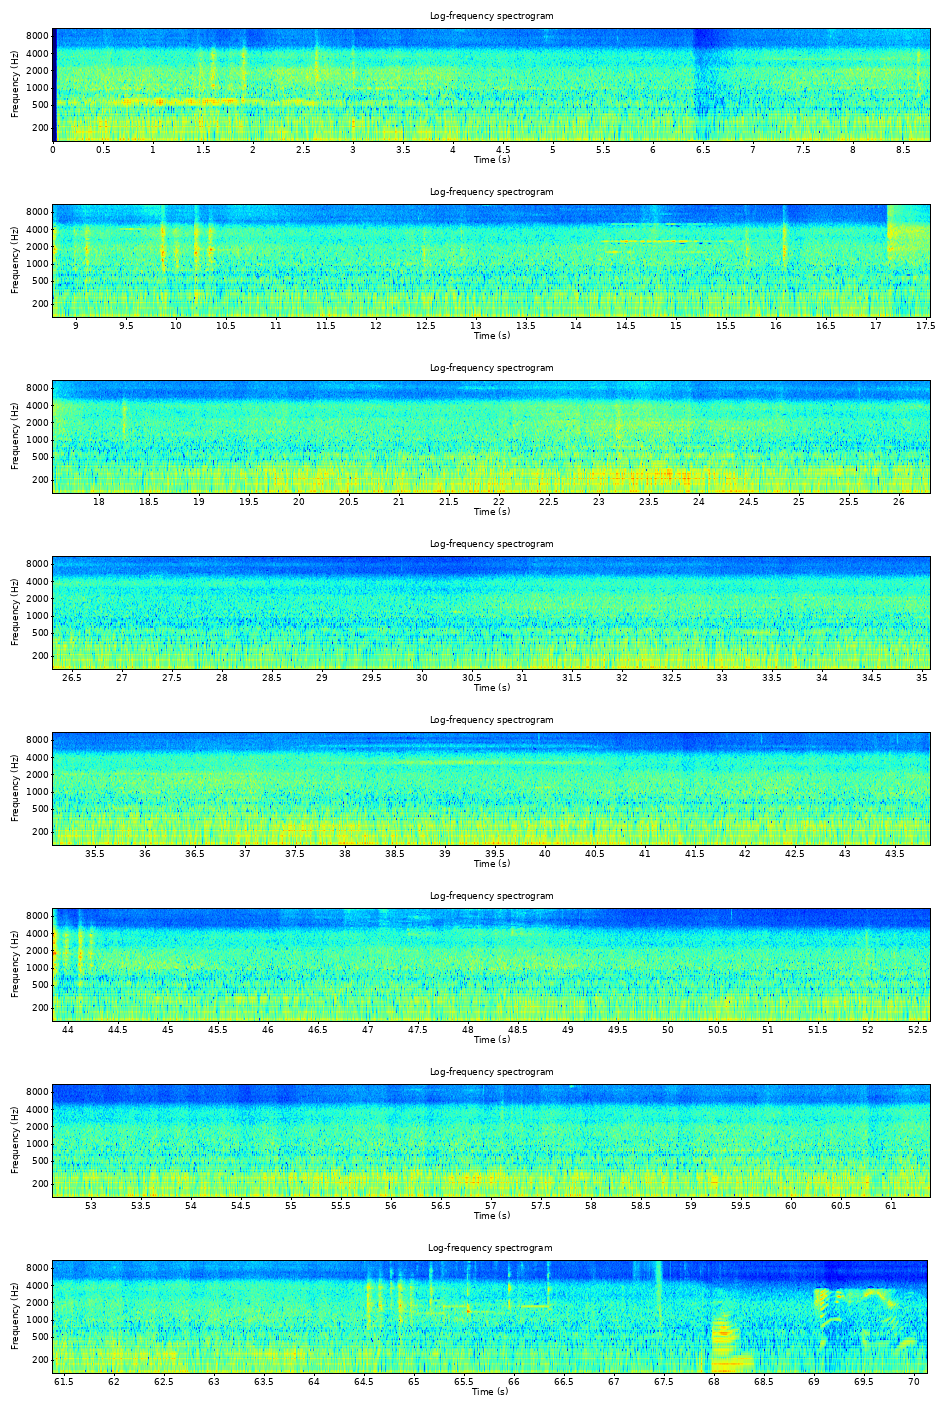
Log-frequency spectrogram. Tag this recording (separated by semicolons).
ambiance; ambient; soundscape; ambience; city; atmosphere; general-noise; london; background-sound; field-recording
